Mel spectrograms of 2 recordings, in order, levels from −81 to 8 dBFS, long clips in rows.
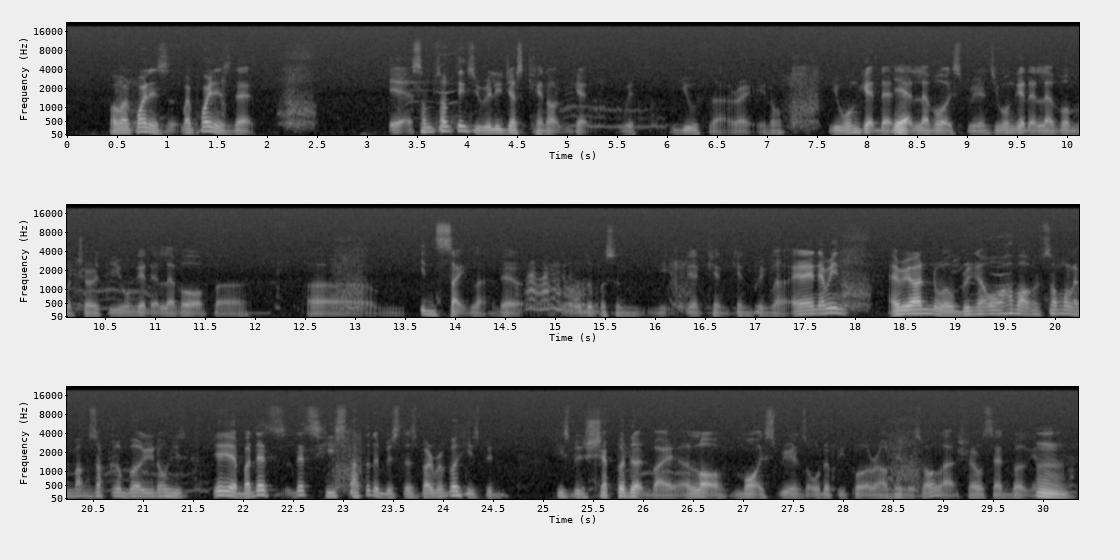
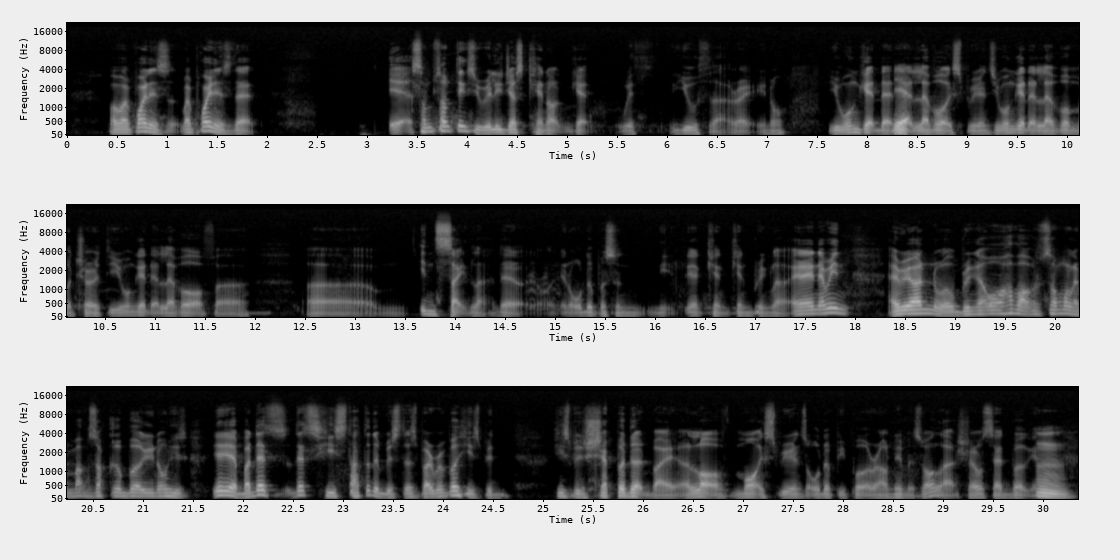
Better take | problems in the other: second | hiss; loud; throughout; 6 dB below the speech; faint in the second

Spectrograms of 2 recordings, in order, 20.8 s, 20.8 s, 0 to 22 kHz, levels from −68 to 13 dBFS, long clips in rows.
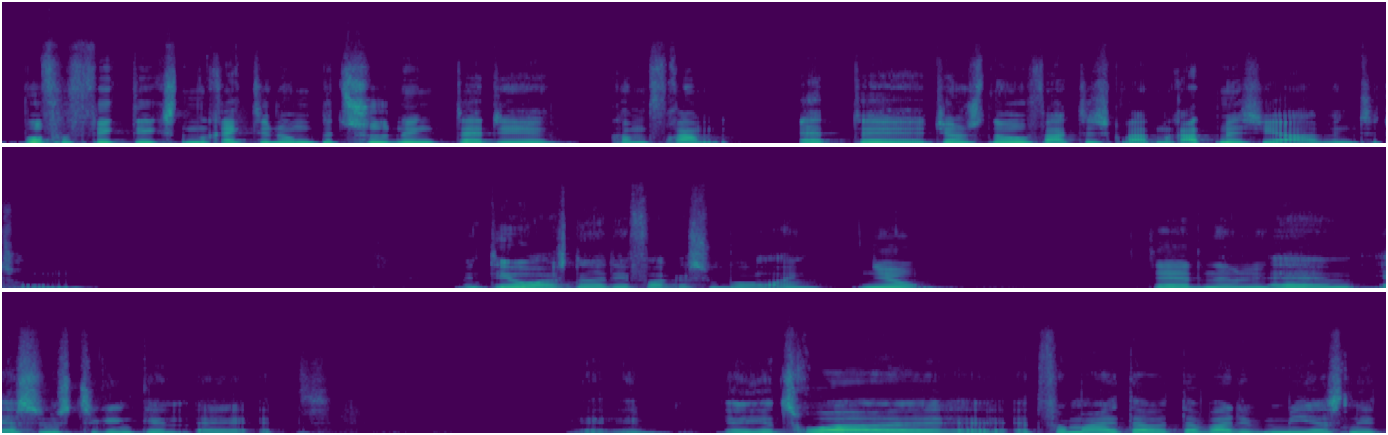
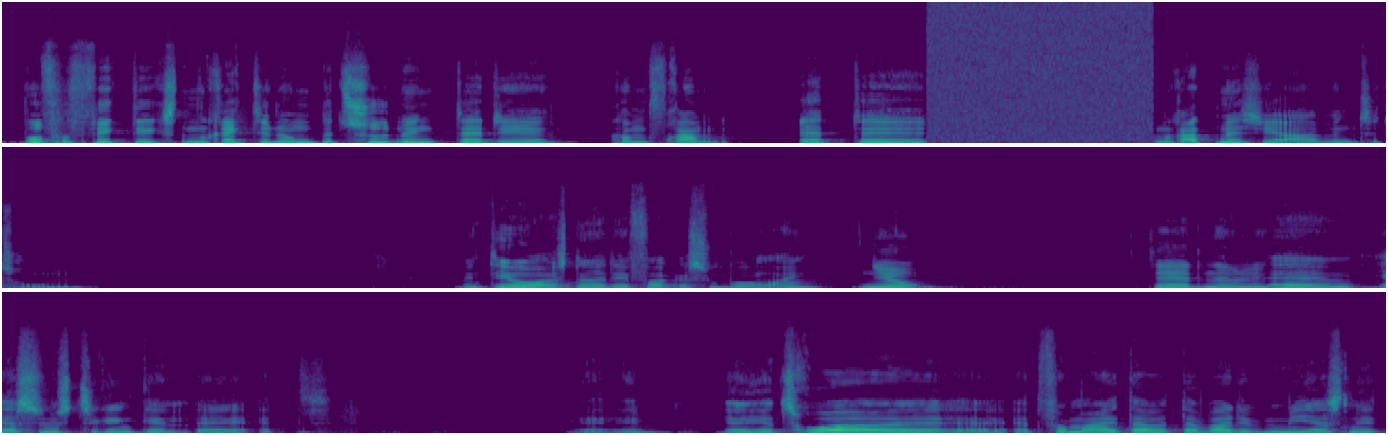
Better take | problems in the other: first | audio cutting out; filled with static; at 4.5 s for 1 s

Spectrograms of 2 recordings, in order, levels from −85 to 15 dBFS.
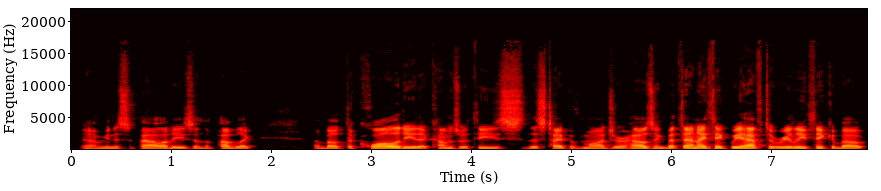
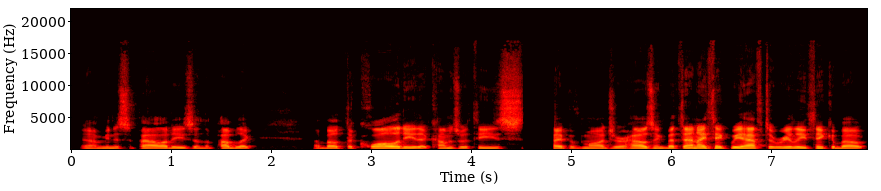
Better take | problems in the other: first | audio cutting out; at 4.5 s

